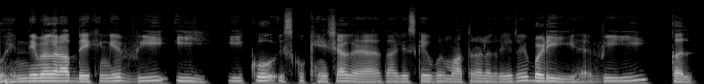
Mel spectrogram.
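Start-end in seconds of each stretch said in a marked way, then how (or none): 5.9-6.9 व्हीकल drawn out slowly with no h sound, as vikal; silent h. Shown as a demonstration. Teacher slowly modelling व्हीकल without the h. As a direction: stretch व्हीकल slowly and drop the h entirely. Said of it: "इसमें एच पूरी तरह से silent है".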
